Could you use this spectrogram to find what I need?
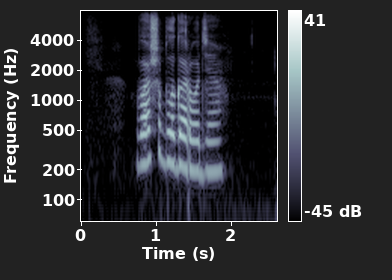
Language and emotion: Russian, neutral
